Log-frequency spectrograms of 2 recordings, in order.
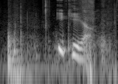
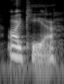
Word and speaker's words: IKEA: And I also wanted to talk a bit about IKEA. I know that you pronounce it IKEA out there. In Sweden we pronounce it IKEA, And the name comes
